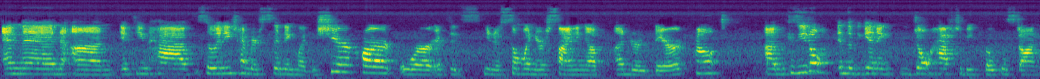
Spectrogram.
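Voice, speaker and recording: Amid audible room echo, a woman with a high pitch talks at a fairly quick pace with ordinary pitch variation. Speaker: network marketing coach. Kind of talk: team training call Q&A.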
